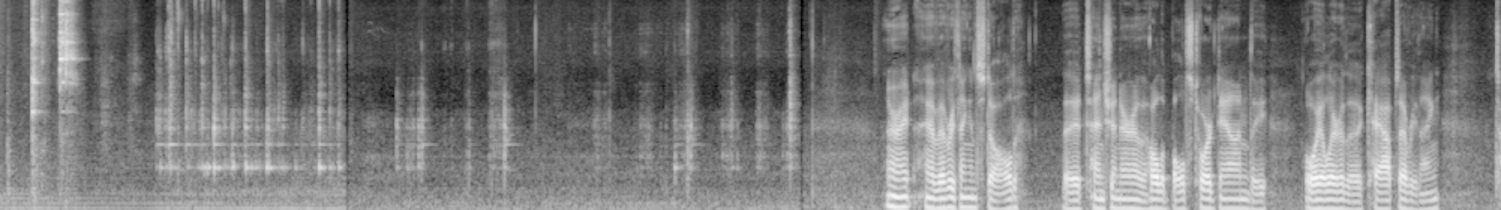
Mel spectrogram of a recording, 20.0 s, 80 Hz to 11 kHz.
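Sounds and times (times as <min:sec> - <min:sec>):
metal socket and bolts clinking: 0:00.4 - 0:01.2, 0:02.1 - 0:04.6.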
